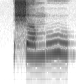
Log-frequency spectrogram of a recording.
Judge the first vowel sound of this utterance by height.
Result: low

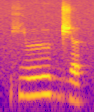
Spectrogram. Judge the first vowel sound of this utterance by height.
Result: high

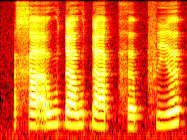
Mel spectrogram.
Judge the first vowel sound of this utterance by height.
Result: low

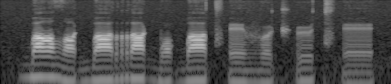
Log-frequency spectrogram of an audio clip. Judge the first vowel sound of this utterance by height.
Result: low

